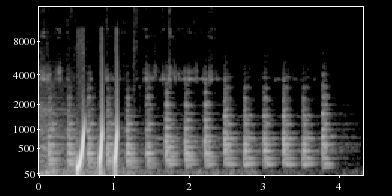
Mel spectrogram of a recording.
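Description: Cartoon-style sound effect laid over the footage: three quick rising 'bloop' glides, then a rapid run of short pitched blips, about six a second, that stops near the end.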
